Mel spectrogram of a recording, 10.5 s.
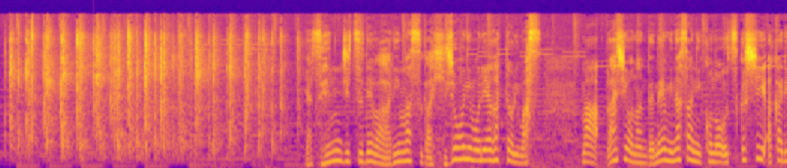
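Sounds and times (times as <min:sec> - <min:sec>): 
small crowd applauding: 0:00.0 - 0:04.2
speech: 0:04.0 - 0:10.4.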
